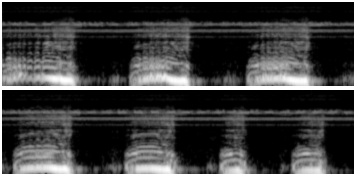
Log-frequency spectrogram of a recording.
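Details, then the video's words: At night in Africa, a wild African lion gives a roaring bout of seven deep, throaty grunting roars roughly every one and a half seconds, the later ones shorter and quicker, over a constant thin high-pitched hum. "Wild African Lion roars into the night, amazing sound of lion King."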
